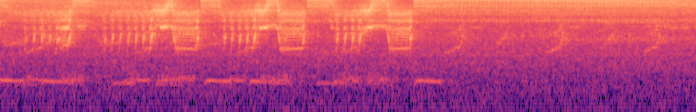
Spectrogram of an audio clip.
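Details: Cicada singing in summer beside a small stream in Japan: a string of harsh, pulsing buzzy bursts for about four seconds, then fading, while a low repeated hooting bird call and flowing water run underneath.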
